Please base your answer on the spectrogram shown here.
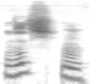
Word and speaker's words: niche: say what's the word Niche niche as Americans say it Niche nich Niche Niche however you want to call it but let's test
